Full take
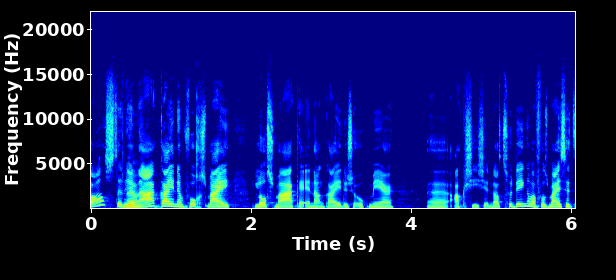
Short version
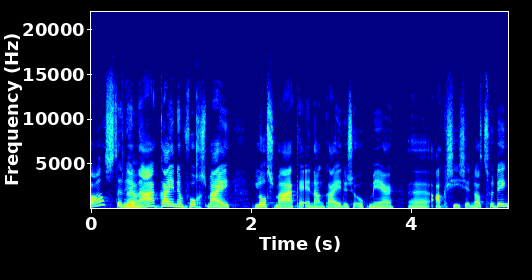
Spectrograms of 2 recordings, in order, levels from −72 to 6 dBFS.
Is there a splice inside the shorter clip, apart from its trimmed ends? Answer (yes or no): yes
